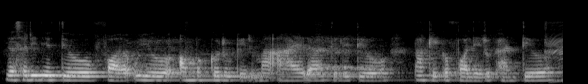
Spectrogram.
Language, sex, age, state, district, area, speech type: Nepali, female, 30-45, West Bengal, Jalpaiguri, urban, spontaneous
